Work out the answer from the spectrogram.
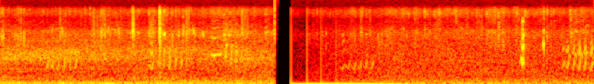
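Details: Wild turkeys in spring, a season when they turn to courtship and their normal food. A few faint, rapid rattling bursts stand out against steady low rumbling background noise, and a brief dropout occurs midway.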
